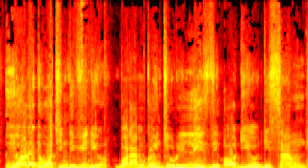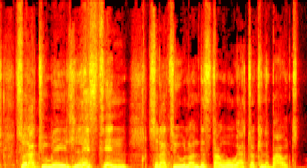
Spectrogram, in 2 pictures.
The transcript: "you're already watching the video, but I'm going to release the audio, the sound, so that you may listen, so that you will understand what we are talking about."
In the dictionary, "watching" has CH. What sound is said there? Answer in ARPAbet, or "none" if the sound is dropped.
CH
